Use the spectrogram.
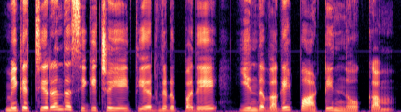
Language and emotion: Tamil, neutral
